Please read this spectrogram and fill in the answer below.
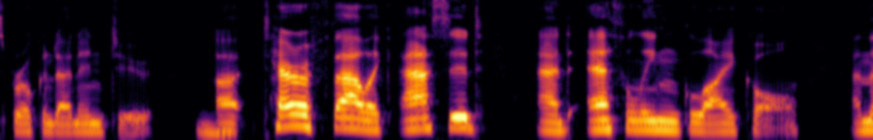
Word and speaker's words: terephthalic: Terephthalic acid and ethylene glycol. I know that it sounds like I'm pronouncing it wrong, but it's quite literally spelled TERETHALIC. Terephthalic.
